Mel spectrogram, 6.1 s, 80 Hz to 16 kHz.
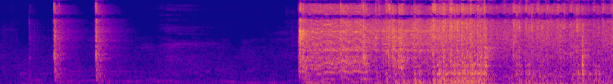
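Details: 1961 Chevrolet Impala with fuel injection, first crank test: starter churns the engine over about three beats a second but it never fires; injectors fire and oil pressure is present, suspected timing problem or unadjusted valves, battery running down.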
